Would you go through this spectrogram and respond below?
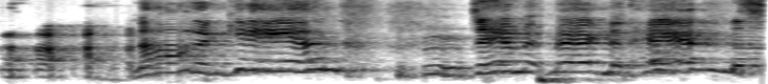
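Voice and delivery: high, laughing cry of despair; squealing laughing outrage; laughing exasperation. Acted. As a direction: crack up in exasperated disbelief. Clerk realizes it's him again.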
